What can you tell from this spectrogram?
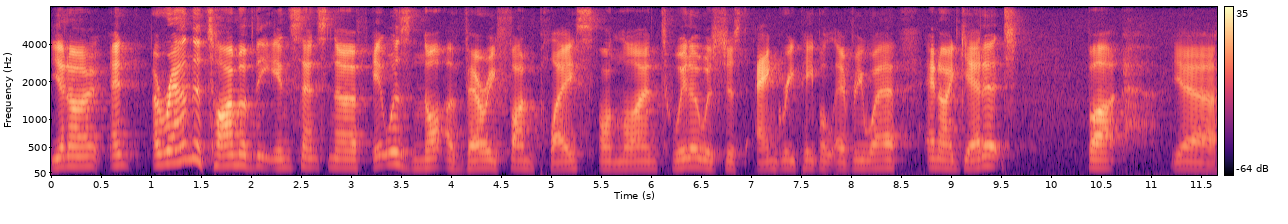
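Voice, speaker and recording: A man with an Australian accent talks at a fairly slow pace, his pitch fairly high with ordinary variation. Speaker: gaming YouTuber and streamer. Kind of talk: rant video. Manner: loud, shouting.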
